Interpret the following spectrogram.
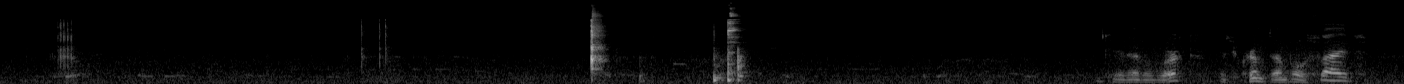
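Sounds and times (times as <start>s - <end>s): loud crimping tool snap: 5.9s - 6.2s
small metal parts clinking: 7.2s - 7.5s.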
